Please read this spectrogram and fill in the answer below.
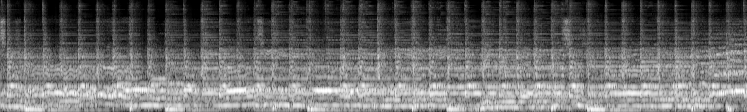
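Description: A man singing a Telugu Christian devotional song through a microphone, with musical accompaniment and a steady drum beat.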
